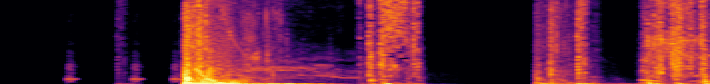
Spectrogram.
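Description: A rifle fires a single loud shot in a video game.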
